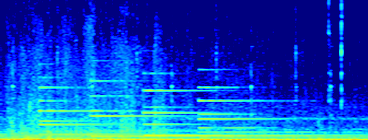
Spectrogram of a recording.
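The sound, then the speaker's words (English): Steady ticking of a clock on a mantel, an even rhythm that continues through the whole clip at a moderate, fairly quiet level, with a few faint sustained tones under it and no voices. “On the mantle, the clock next to Daniel's picture strikes midnight.”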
